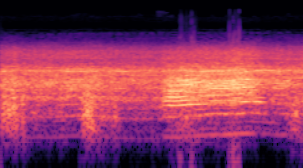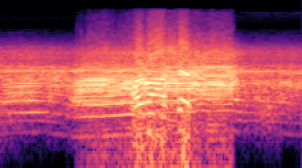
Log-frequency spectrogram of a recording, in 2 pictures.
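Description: Rally car engine heard from inside the cabin at full throttle, climbing in pitch as it accelerates, with a louder, harder pull about four seconds in.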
